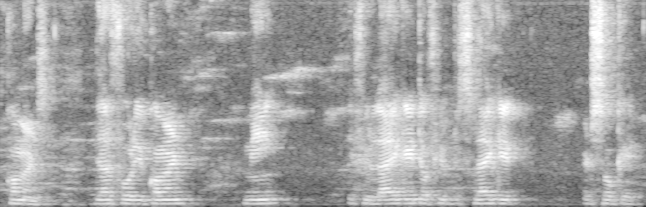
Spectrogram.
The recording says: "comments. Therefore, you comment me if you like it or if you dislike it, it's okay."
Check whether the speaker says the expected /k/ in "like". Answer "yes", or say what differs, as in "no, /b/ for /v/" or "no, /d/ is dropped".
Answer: yes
